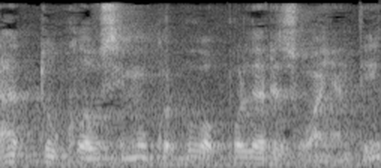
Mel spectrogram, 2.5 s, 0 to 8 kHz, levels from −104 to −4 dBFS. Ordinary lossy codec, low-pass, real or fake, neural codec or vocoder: AAC, 32 kbps; 7.2 kHz; real; none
